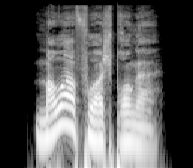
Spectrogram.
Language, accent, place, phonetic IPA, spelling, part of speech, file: German, Germany, Berlin, [ˈmaʊ̯ɐfoːɐ̯ˌʃpʁʊŋə], Mauervorsprunge, noun, De-Mauervorsprunge.ogg
- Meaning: dative singular of Mauervorsprung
